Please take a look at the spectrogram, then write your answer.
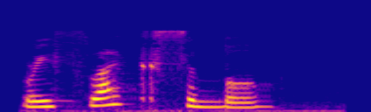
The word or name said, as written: reflexible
